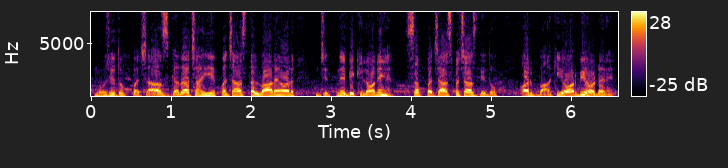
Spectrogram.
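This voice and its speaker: A man's voice: fairly high pitch, big pitch swings, moderate pace, a faint crowd, pitched above the performer's own voice. A man doing a confident kind young buyer. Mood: friendly.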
